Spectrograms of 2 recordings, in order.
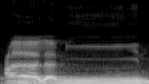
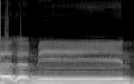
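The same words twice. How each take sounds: First: The jaw drops and the 'i' sounds clear. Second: The jaw stays up and the 'i' is unclear. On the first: The speaker calls it right. "Kalau turun, jelas i" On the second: The speaker calls it wrong. "nggak diturunkan rahangnya"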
